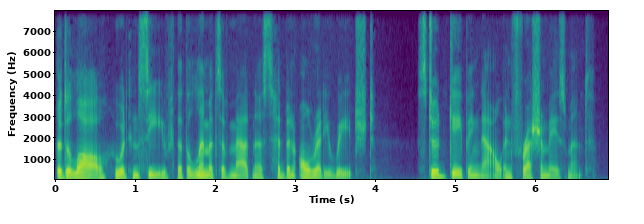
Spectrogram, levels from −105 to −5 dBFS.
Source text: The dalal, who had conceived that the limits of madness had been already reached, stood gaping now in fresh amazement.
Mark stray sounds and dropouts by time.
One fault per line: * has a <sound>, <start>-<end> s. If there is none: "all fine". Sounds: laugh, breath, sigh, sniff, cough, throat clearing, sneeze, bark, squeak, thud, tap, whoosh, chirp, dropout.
all fine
